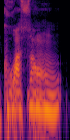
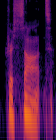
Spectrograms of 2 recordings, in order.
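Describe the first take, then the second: First: Exaggerated French croissant, "kwah-sohn"; French pronunciation. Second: Said in the usual way. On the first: Shown as a demonstration. Mocking what Americans don't say, croissant in exaggerated French. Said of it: "we don't say croissant". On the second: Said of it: "because in America".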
